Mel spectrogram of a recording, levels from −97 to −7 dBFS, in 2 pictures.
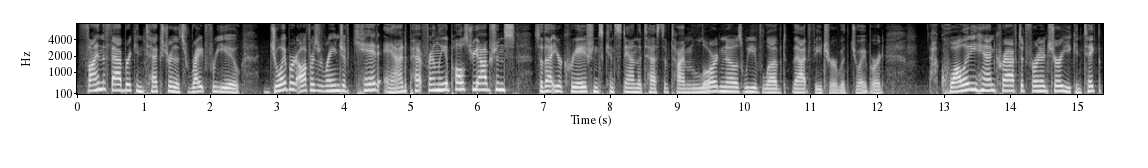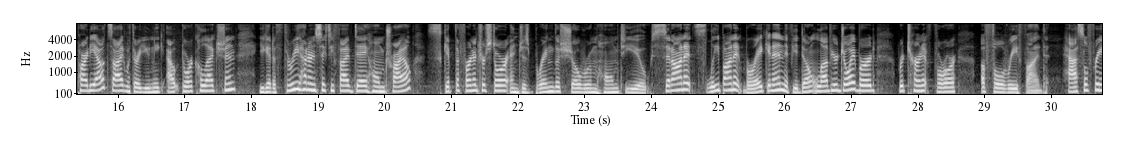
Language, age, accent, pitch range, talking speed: English, 40-59, American, 170-235 Hz, 175 wpm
